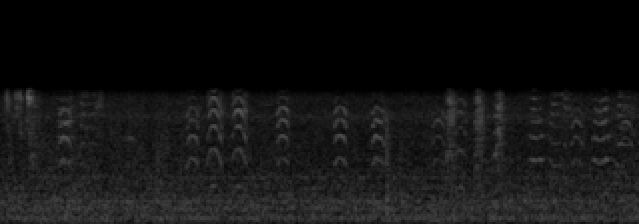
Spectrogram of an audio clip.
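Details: Hand-tamed finch practising its song, giving brief arched chirps in small clusters, a few per second, with a denser group of notes near three and a half seconds and a constant low hiss behind.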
